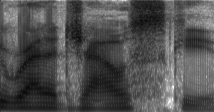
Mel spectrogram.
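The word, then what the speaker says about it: Ratajkowski: Michael Sarah Iggy Azalea fetty WAP 1738 Emily ratajowski is how you say it and then Christian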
